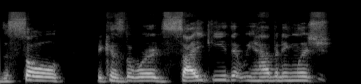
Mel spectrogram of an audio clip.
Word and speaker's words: psyche: Soul because the word psyche that we have in English and of course the p is silent p s y c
